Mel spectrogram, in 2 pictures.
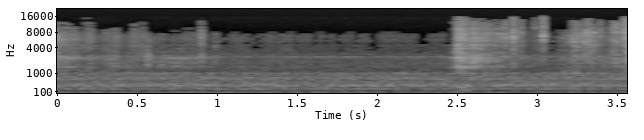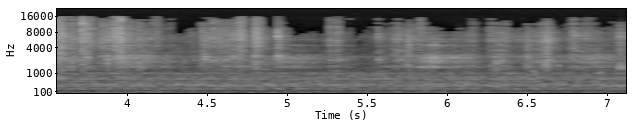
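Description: Chewing and mouth sounds of someone eating a steak sandwich, with a few small clicks, over a steady low hum in a car cabin.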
